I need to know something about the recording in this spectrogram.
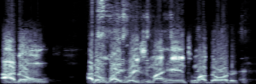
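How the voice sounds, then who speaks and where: A man with a deep voice, a guest on an interview, telling stories in a relaxed, slangy way with lots of repeated words. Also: fairly quick, no echo, rough recording. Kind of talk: casual storytelling interview.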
